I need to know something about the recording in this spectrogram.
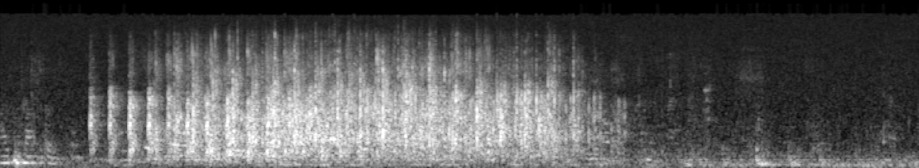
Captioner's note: applause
